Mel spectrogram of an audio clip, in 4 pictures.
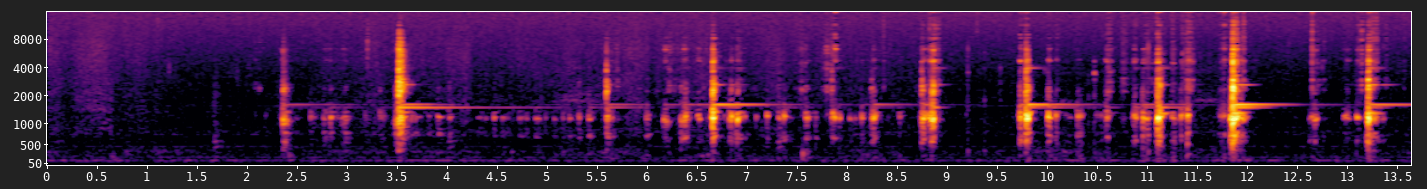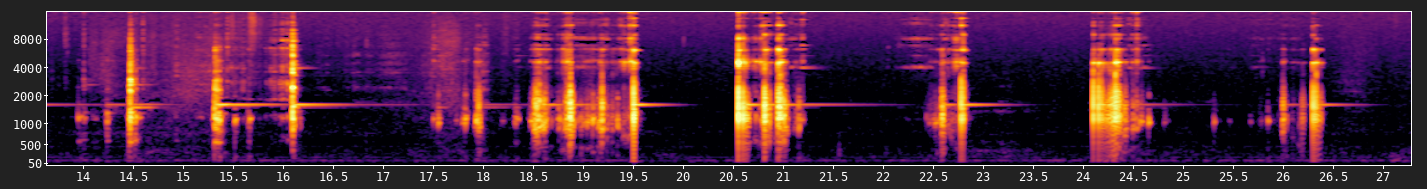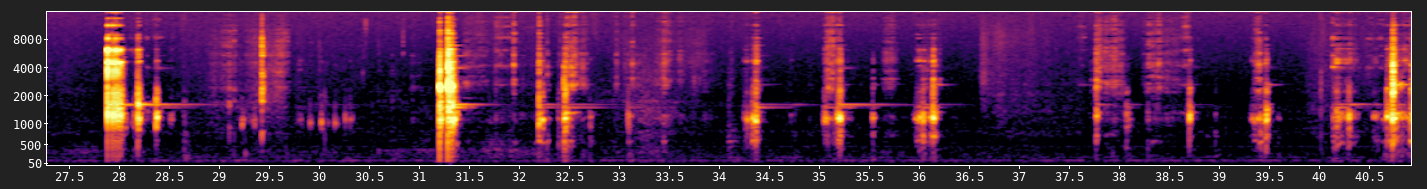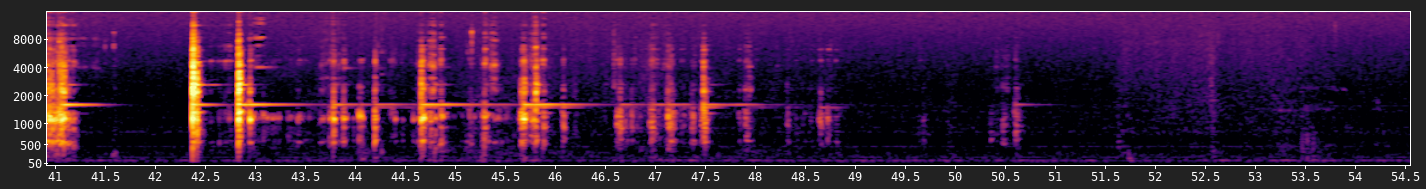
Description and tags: Teacup Rattle walk
Carrying teacups on a tray, which lightly jangle as they move.
It's a raw file, recorded on a SeX1 large Condenser mic.
tea, teacup, crockery, teatime, ADPP, tray, carrying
